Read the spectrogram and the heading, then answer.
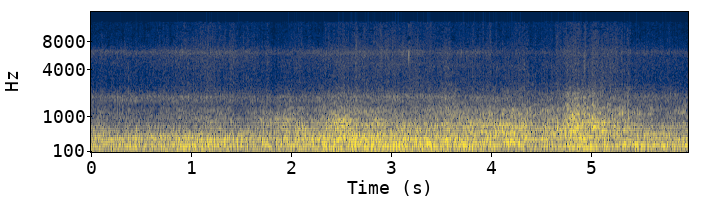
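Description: Aircraft engines drone through a bombing run, a loud, steady low rumble with a broad roar that holds without a break and no voices.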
